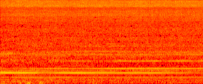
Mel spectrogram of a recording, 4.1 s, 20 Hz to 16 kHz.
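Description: APR AP81 electric pressure washer (jet cleaner) spraying at maximum pressure: a steady hiss of the water jet over the motor's constant hum.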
